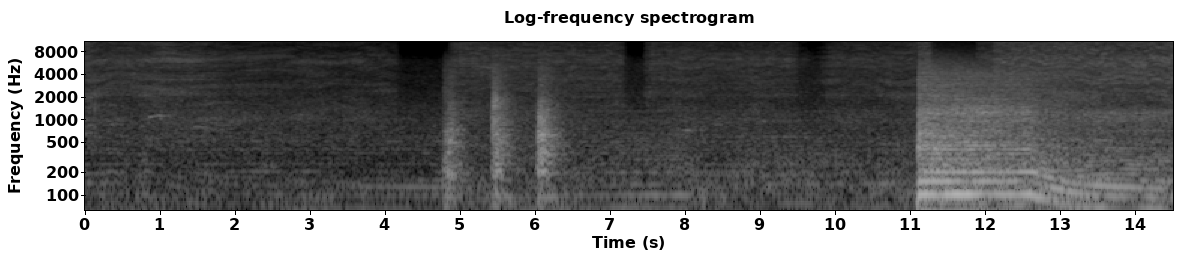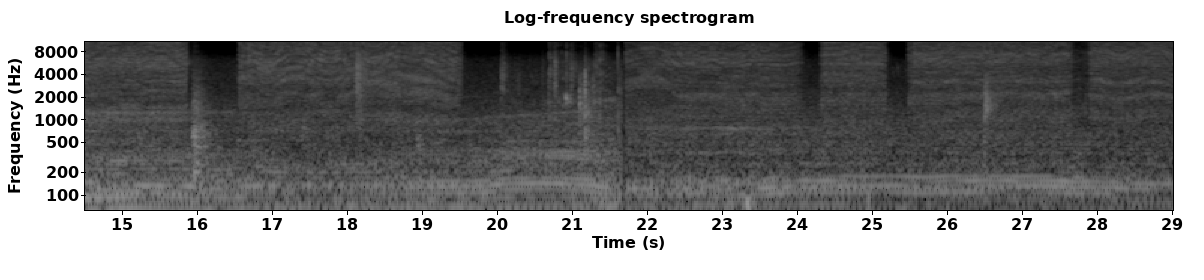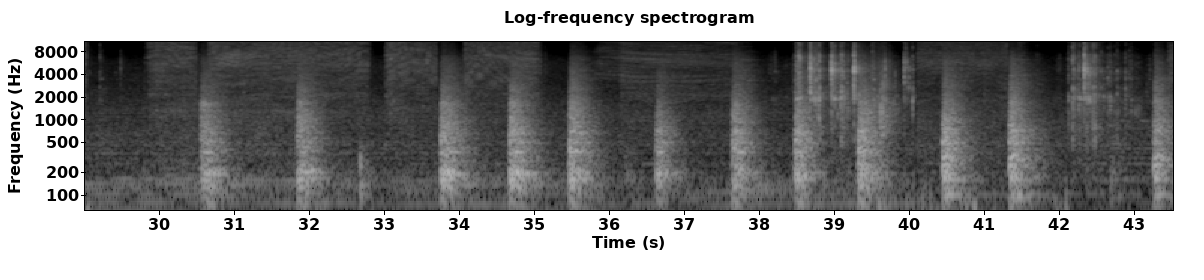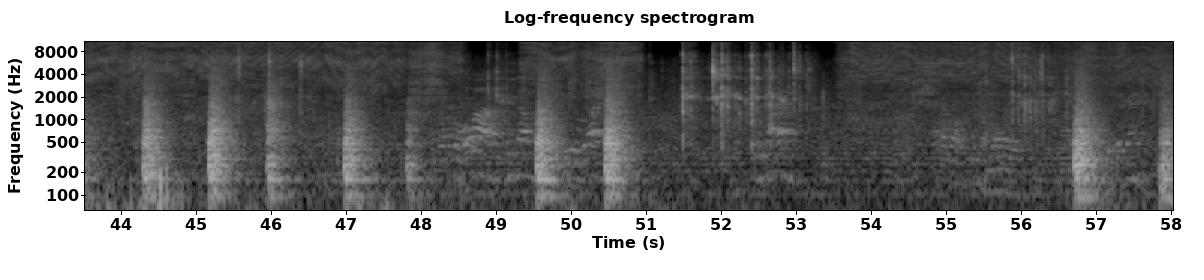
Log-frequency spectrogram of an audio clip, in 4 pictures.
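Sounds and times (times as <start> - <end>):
steady hiss: 38.5 - 58.0.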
